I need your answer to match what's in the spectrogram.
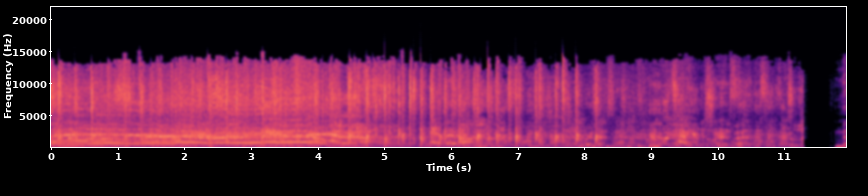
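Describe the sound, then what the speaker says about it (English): A radio roadshow crowd claps for a performer named Alexis, steady applause with chuckles that thins out toward the end and cuts off abruptly, with voices talking over it. "Give a round of applause for Alexis,"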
